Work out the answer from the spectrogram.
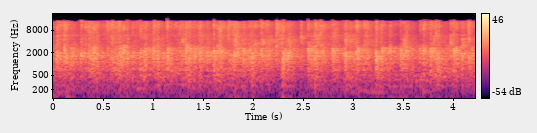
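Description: A small group of people applauding, many hand claps blending into steady clapping.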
